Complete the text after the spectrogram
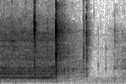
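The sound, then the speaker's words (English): An electric mixer whirs steadily while mixing chocolate cake batter, with hot melted chocolate drizzled into the dry ingredients. The even mechanical hum carries faint clicks and cuts off about a second in, leaving near quiet. “And then with the mixer on, I'm gonna drizzle in the chocolate mixture. It's really still hot, so I'm just mixing it into the dry ingredients a little bit just to cool it down.”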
